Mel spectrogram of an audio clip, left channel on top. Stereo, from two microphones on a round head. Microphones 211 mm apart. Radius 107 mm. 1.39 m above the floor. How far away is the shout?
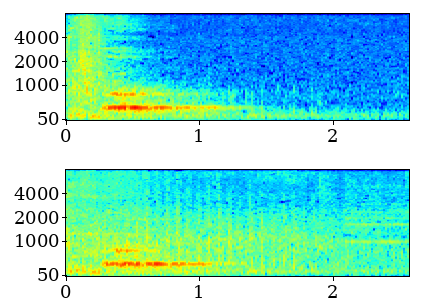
About 7 m.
